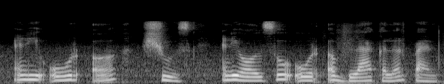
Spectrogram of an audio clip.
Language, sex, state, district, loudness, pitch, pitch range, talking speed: English, female, Karnataka, Bangalore, -16 LUFS, 180 Hz, 165-210 Hz, 175 wpm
